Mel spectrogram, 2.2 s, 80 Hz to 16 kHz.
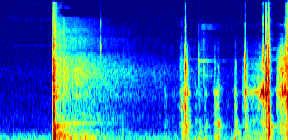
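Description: .22 LR rifle fired once about half a second in, the shot ringing briefly. From about a second and a half in, a quick string of sharp clicks follows.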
